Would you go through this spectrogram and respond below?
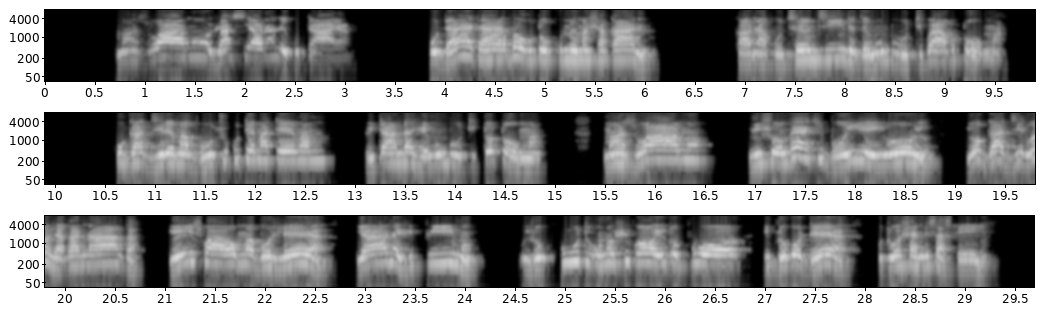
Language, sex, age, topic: Ndau, male, 36-49, health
